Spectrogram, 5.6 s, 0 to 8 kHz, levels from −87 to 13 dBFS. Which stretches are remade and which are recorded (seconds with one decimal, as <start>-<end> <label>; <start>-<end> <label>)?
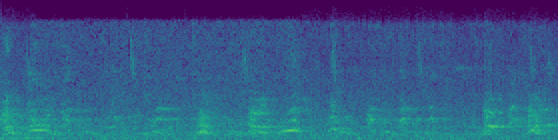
0.0-1.6 recorded; 1.6-3.2 remade; 3.2-4.6 recorded; 4.6-5.6 remade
